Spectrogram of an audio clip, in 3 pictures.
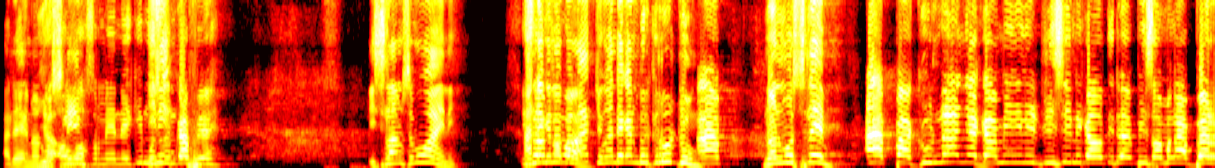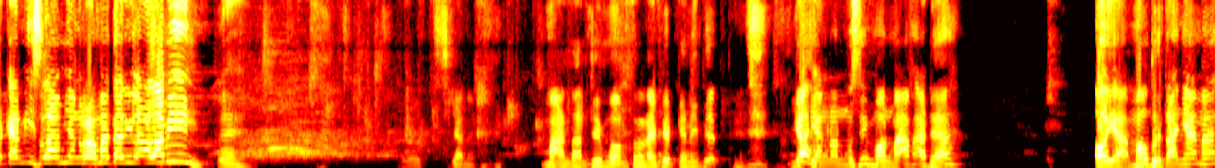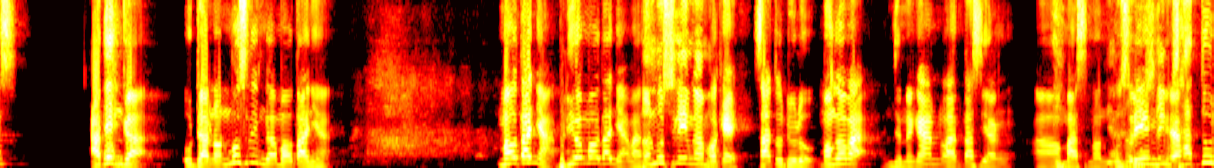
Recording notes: PutCast Live on Stage International Conference on Religious Moderation (ICROM) ke-2. Konferensi ini diadakan di Yogyakarta.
